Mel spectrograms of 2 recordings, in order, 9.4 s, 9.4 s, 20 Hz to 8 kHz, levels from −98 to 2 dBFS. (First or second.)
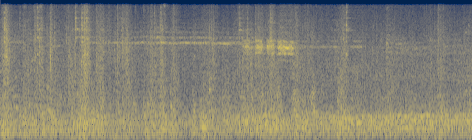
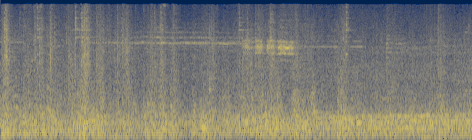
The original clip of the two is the second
